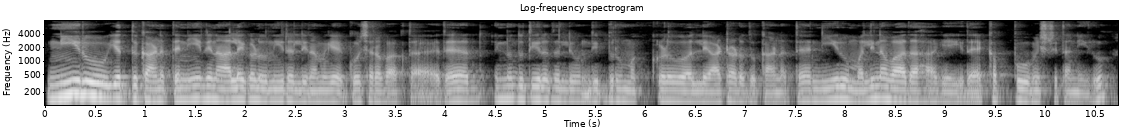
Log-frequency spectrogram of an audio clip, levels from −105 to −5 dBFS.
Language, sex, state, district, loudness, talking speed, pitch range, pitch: Kannada, male, Karnataka, Dakshina Kannada, -29 LUFS, 130 wpm, 110-130 Hz, 120 Hz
